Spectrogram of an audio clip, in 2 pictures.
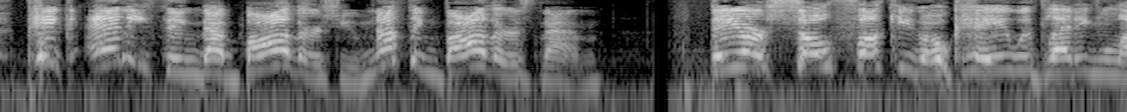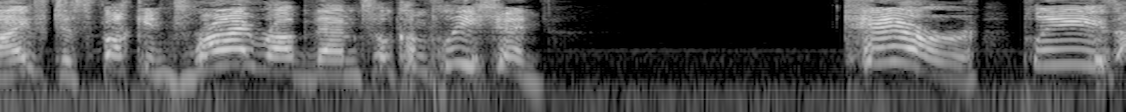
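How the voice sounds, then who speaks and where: A young woman ranting to camera in exasperation, swearing a lot, pleading and bursting into shouts. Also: high-pitched, no room sound, poor audio. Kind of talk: impassioned rant to camera.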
